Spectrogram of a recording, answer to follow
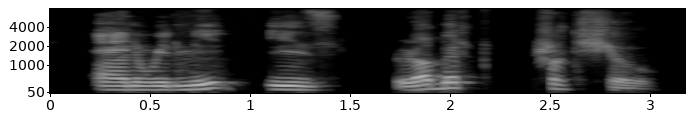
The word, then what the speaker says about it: Crawshaw: And with me is Robert Crawshaw, right? Did I pronounce it correctly? Yeah, it's Crawshaw. It's pretty close.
